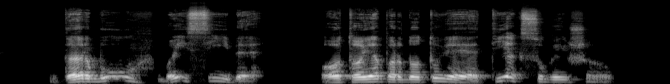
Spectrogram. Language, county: Lithuanian, Šiauliai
